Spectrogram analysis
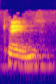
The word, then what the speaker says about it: Keynes: or Keynes he said Keynes was a better word because it arrived with it rhymes with brains and this is a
